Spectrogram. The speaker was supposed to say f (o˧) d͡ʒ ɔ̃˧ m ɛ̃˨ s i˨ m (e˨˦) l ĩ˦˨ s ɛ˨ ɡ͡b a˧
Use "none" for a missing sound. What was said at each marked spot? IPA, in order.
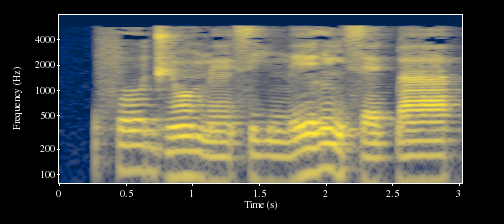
o˦, e˨˦

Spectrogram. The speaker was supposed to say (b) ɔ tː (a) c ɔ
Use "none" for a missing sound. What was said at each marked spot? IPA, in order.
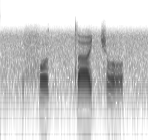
f, a

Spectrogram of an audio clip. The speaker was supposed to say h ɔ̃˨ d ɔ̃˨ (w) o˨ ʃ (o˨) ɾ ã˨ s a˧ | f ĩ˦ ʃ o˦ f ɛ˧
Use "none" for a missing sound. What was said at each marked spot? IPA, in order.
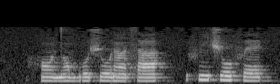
b, o˨

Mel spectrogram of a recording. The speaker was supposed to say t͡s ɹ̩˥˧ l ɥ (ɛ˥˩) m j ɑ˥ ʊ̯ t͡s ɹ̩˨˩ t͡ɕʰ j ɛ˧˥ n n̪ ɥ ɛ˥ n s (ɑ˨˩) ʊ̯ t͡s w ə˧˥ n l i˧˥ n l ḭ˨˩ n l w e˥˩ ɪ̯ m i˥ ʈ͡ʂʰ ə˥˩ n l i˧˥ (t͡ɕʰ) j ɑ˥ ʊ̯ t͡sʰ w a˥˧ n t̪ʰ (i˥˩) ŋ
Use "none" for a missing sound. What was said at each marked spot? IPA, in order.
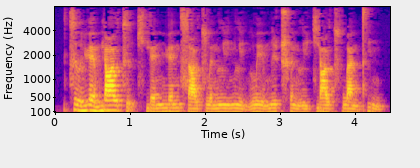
ɛ˥˩, ɑ˧˥, t͡ɕ, i˥˩

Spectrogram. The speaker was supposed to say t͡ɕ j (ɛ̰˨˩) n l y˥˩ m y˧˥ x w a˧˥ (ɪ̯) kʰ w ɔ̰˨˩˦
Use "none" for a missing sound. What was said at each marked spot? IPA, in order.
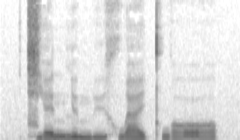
ɛ̰˨˩, ɪ̯

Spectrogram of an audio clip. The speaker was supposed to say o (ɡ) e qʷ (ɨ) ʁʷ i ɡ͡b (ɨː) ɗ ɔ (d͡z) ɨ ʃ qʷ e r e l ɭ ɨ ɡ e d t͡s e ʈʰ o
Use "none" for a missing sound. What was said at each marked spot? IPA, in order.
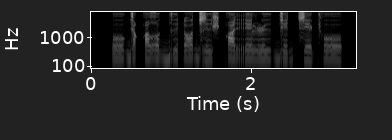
ɡ, ɨ, ɨ, d͡z

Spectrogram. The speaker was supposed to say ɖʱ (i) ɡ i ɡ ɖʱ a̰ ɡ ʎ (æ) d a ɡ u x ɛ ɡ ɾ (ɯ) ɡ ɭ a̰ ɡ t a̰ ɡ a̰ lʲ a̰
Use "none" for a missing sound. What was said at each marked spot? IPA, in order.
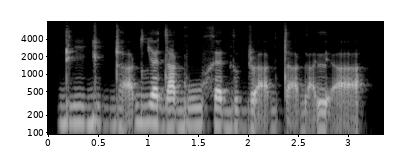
i, ɛ, ɯ

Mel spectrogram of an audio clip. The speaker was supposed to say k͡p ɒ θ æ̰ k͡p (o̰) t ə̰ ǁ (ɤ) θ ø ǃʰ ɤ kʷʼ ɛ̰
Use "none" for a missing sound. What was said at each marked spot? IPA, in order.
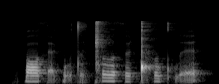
o̰, ɤ

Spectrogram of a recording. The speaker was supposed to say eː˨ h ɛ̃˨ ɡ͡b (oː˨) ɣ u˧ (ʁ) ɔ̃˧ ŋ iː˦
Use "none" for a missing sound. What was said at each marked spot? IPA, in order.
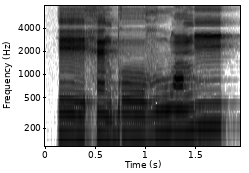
oː˨, w

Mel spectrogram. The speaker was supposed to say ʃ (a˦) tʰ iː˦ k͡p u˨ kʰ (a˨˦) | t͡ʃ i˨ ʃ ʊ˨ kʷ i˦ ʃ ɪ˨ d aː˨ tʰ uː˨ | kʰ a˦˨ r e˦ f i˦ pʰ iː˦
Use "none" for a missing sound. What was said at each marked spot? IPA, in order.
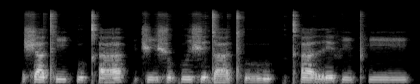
a˦, a˨˦

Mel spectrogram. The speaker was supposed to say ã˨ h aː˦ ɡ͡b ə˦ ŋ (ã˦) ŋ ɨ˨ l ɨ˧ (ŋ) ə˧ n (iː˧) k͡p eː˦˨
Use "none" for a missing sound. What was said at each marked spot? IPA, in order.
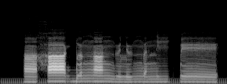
ã˦, ŋ, iː˧

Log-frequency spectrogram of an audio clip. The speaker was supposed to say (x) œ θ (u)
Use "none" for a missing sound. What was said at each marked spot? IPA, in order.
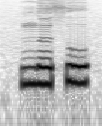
ŋ, o

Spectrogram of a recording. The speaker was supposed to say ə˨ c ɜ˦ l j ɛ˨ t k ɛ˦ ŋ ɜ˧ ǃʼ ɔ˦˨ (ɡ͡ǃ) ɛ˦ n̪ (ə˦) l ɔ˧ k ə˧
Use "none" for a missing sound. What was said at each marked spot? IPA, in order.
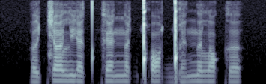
ɡ͡ǃ, ə˦

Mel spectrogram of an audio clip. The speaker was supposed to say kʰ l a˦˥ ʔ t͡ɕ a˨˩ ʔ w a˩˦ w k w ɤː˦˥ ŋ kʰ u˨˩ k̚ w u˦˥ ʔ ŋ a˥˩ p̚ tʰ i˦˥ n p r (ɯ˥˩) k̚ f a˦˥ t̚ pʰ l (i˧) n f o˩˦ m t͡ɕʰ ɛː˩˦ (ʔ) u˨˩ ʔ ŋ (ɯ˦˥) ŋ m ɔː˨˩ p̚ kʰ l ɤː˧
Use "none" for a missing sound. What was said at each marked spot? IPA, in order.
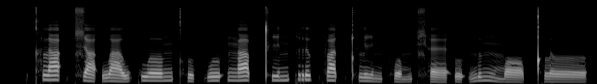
ɯ˥˩, i˨˩, ʔ, ɯ˥˩

